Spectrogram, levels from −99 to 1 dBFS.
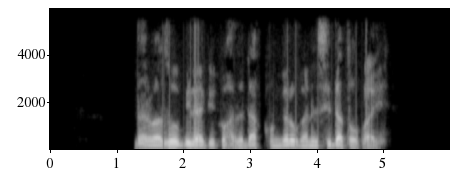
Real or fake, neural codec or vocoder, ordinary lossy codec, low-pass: real; none; AAC, 48 kbps; 5.4 kHz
